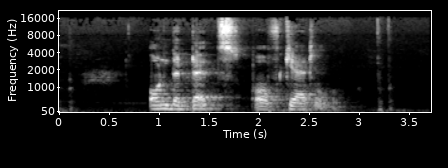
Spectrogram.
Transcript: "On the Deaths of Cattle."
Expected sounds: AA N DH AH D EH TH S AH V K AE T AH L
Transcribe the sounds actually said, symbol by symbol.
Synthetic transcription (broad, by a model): AA N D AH D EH T S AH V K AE T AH L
